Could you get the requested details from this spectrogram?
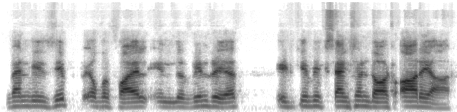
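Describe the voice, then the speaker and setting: A man who is a non-native English speaker, instructing a live online class in a halting, repetitive way, often checking that listeners follow. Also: mid-range voice, steady tone, no room sound. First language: not English. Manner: halting, repetitive explaining with frequent check-in questions. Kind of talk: live online lesson, explaining while demonstrating on screen. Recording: dull, lo-fi online call audio.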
